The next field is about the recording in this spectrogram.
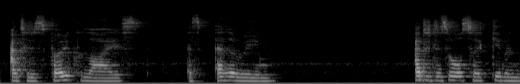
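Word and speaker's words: אלהים: must know is that the name which is written with the letters jorte van gaay and is pronounced as elohim reflects its essence for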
